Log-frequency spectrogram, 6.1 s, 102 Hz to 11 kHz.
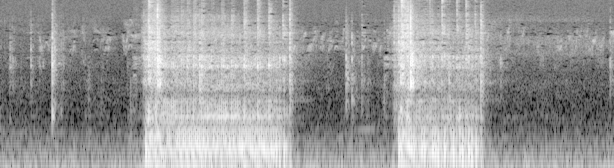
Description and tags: My Partner chainsaw won't start again. Two tries, and then silence. Recorded with a Sony HI-MD walkman MZ-NH1 minidisc recorder and two WM-61A Panasonic microphones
